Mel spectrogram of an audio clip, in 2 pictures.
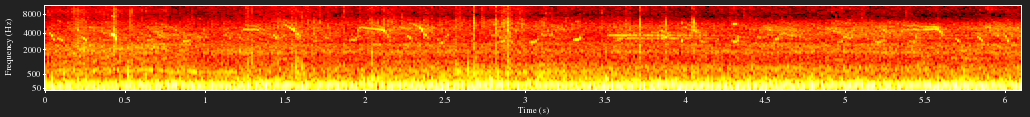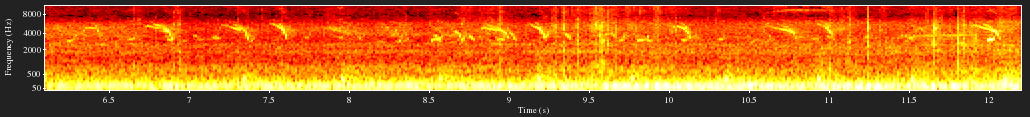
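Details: A flock of ten-day-old naked neck chicks in a poultry farm chirps continuously with many short, high, downward-flicking peeps repeated several times a second, over a steady low hum that grows louder toward the end.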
